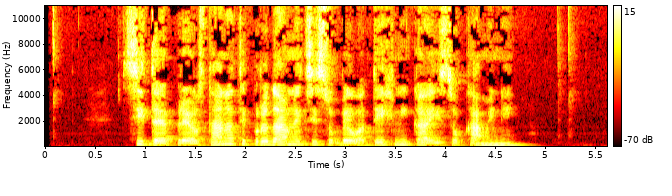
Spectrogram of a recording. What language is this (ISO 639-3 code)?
mkd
